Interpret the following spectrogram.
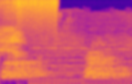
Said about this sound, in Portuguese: cachorro tá latindo. Hoje. Sempre tem um cachorro latindo, né, mano?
